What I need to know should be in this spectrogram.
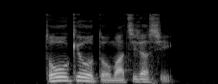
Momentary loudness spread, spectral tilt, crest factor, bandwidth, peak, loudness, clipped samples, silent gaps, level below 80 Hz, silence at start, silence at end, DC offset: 14 LU; -5.5 dB/octave; 18 dB; 11.5 kHz; -8 dBFS; -25 LUFS; under 0.1%; none; -56 dBFS; 0.45 s; 0.5 s; under 0.1%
